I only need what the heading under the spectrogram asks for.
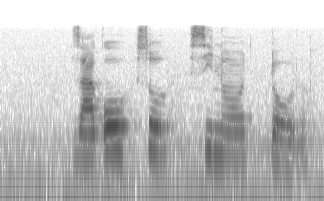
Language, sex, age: South Ndebele, female, 21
